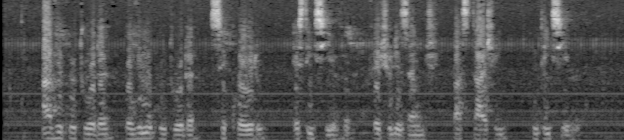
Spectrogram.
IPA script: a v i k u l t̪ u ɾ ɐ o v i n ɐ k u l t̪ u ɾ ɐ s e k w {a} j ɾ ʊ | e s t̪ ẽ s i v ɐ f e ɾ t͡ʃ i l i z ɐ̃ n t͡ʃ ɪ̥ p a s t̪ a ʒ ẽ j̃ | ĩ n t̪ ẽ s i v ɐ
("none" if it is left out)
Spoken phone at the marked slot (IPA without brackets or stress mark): e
